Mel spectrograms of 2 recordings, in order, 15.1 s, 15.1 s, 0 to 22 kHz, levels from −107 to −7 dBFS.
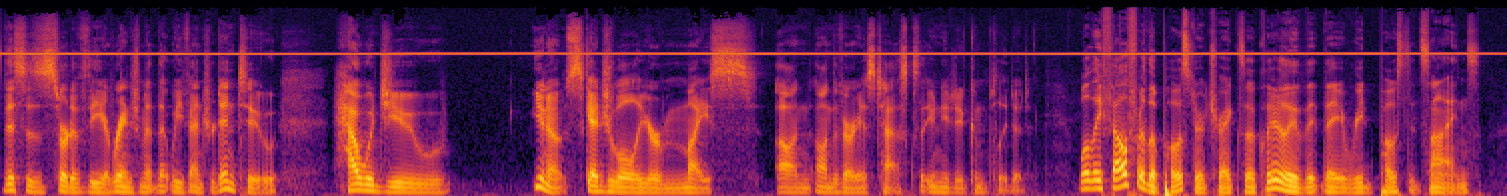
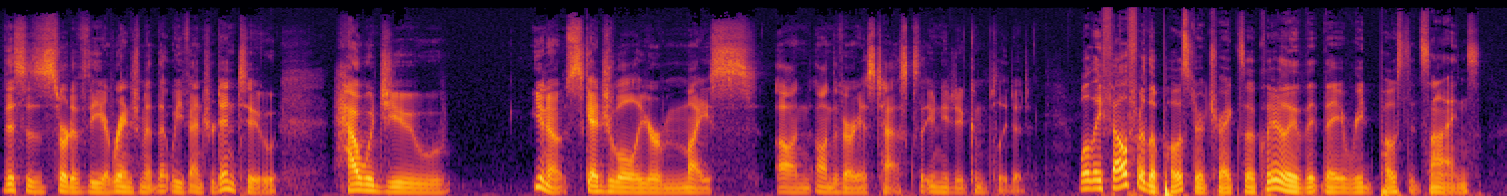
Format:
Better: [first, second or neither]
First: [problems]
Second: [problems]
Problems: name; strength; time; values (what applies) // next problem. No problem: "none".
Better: second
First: high-pitched whine; loud; throughout; 7 kHz, 8 dB below the speech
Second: none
